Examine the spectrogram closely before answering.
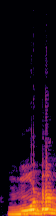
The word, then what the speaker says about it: मॉडर्न: ओ डी आर एन मॉडर्न होता है मडन नहीं होता तो मडर यह शुद्ध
